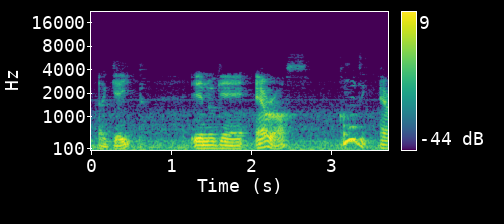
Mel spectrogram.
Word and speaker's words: agape: In English is agape. That's how you pronounce it, agape.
